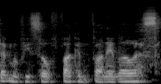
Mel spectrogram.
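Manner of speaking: mock mutter under breath. Recalling a moment at a restaurant, retelling a mutter under breath. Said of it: "Just under his breath".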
